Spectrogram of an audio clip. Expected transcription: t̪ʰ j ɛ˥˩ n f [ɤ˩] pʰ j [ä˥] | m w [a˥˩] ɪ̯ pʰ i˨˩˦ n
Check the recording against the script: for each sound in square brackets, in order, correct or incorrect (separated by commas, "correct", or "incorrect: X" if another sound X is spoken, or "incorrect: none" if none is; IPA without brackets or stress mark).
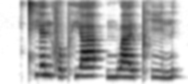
correct, correct, incorrect: a˧˥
